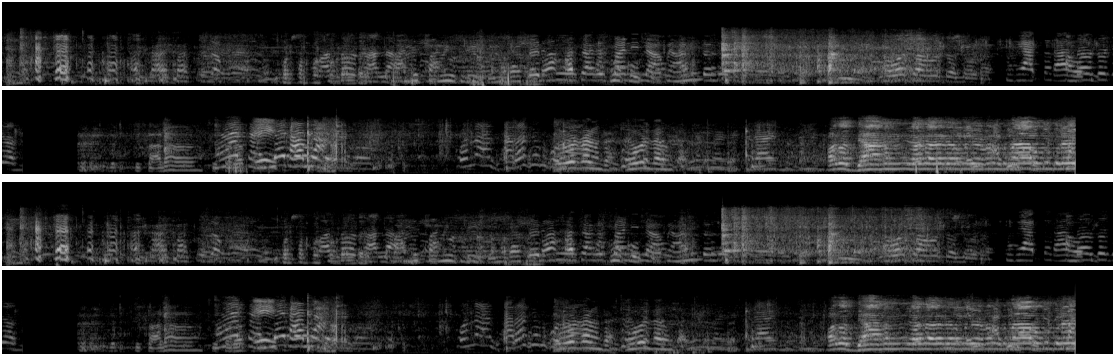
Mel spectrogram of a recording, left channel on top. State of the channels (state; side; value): normal; both; correlation 0.21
